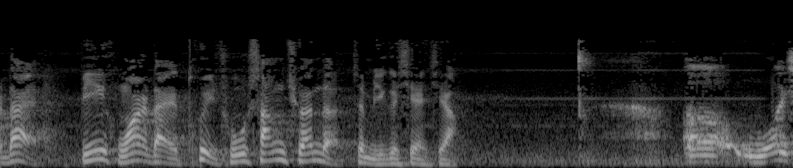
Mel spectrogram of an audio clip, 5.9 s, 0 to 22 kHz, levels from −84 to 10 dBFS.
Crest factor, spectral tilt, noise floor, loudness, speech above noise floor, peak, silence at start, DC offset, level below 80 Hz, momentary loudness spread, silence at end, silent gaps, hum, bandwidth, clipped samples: 20 dB; -6 dB/octave; -51 dBFS; -29 LUFS; 23 dB; -10 dBFS; 0 s; under 0.1%; -68 dBFS; 11 LU; 0 s; none; none; 8.4 kHz; under 0.1%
